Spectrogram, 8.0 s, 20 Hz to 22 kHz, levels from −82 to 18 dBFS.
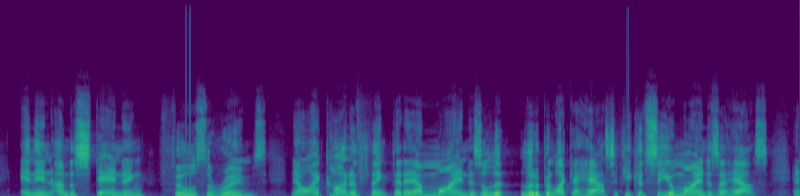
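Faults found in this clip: Chunks out of order in the speech at 1.87 to 1.91 s, then 3.69 to 3.71 s and 6.27 to 6.29 s. Brief jumbled blips at the hard joins. A late roughly 10.7 ms chunk plays after its successors.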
